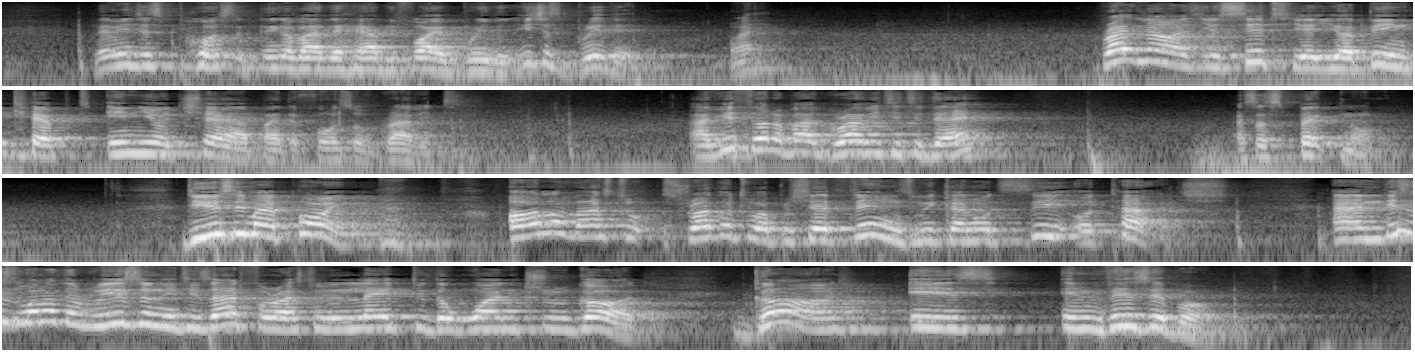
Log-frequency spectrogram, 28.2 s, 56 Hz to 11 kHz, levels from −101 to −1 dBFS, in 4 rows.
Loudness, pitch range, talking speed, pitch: -19 LUFS, 180-255 Hz, 180 wpm, 220 Hz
